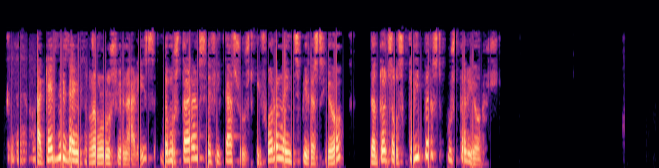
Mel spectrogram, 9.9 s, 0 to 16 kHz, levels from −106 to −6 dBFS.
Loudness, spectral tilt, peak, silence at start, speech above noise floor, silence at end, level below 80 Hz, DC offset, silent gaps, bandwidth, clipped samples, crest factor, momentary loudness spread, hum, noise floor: -18 LUFS; -4.5 dB/octave; -2 dBFS; 0.1 s; over 72 dB; 2.45 s; -50 dBFS; under 0.1%; 5.18-5.23 s, 5.33-5.55 s; 8.2 kHz; under 0.1%; 18 dB; 9 LU; none; under -90 dBFS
